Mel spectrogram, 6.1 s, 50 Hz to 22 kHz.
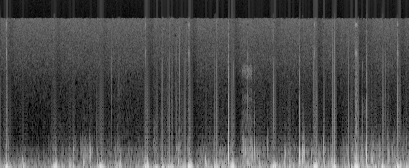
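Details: Own normal heartbeat recorded with a homemade field stethoscope microphone during housework: muffled regular beats at roughly 70–80 a minute under rumbling movement and household noise.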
